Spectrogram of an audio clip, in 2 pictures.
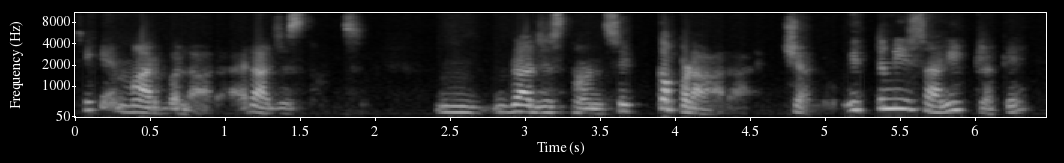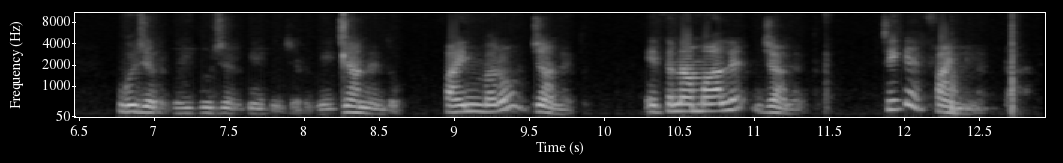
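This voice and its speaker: A woman's voice: mid-range voice, moderate pace, slightly rough. A woman preacher giving a sermon, telling parables and asking rhetorical questions. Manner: lively storytelling, rhetorical questions. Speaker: spiritual preacher.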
